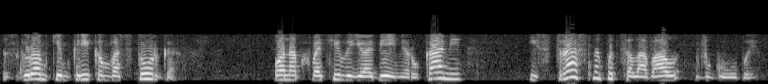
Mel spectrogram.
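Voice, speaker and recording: Slow-reading woman audiobook narrator. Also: medium pitch. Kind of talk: scripted novel narration. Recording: dry, phone-like narrow sound.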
